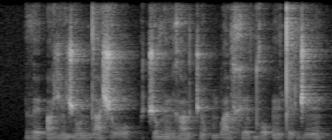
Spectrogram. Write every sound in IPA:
ð e˨˦ ʔ ã˧˩˧ ʒ ẽ˨˦ ʒ õ˨˦ n d a˨˦ ʒ o˧˩˧ | t͡ʃ o˨˦ ð ẽ˧˩˧ ɣ ã˨˦ l t͡ʃ õ˧˩˧ ʔ m b a˨˦ l x e˨˦ l d w o˨˦ ʔ ẽ˧˩˧ t e˧˩˧ d͡ʒ ẽ˨˦

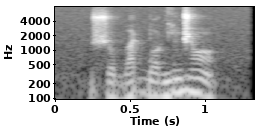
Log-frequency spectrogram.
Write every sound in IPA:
ʃ o˨ b a˨˦ ɡ͡b ɔ˧ ɡ ĩ˦ d͡ʒ ɔ̃˦˨

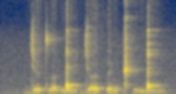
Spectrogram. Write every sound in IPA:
ɟ ɛ tʷ a ŋ͡ǃ i ɟ ɐ θ ɛ ŋ ǁʰ u ŋ͡ǃ i

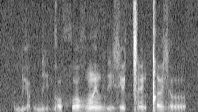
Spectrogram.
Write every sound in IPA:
bʲ ɒ˩ ɡ͡b i˩ ɡ ɔ˩ χʷ ə˥˨ ʁʷ ẽ˥˨ v i˩ z ɪ˥˨ ǀ ɛ̃˩ ǃ ə˥˨ z ɤ˩

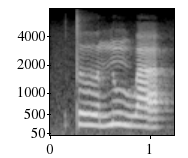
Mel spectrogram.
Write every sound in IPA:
t ɤ n ũ w a

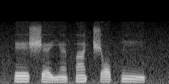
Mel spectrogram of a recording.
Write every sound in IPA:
e˧ ʃ ɛ˨ j ɛ̃˨ p ã˦ t͡ʃ ɔ˧ p ĩ˦˨

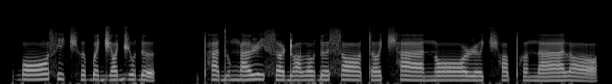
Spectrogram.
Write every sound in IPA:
ɠ ɔː s i t͡ʃʰ ə ɓ ɐ d͡ʒ ɒ d͡ʒ o ɗ ə | pʰ a d o ŋ a ɭ i s ʌ ɖ ɒ lˠ o ɗ ə s ɒː t ʌ t͡ʃʰ aː n ɔː ɭ ə t͡ʃʰ ɒ pʰ ʌ n̪ aː l ɒː

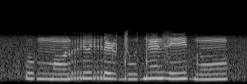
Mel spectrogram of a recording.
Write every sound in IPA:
k͡p o ŋ͡m ɔ̃ r ø r ɛ ɭ d u d ɛ̃ z e d̪ õ

